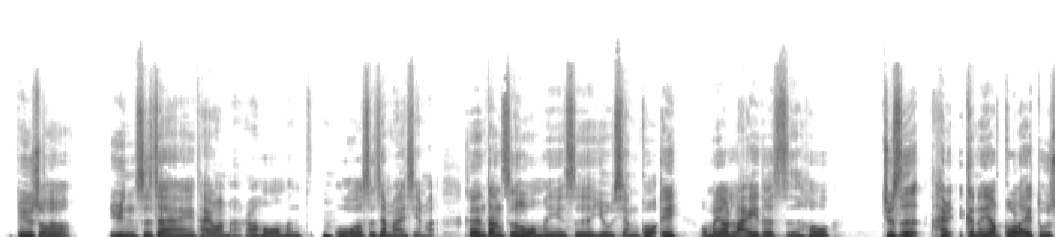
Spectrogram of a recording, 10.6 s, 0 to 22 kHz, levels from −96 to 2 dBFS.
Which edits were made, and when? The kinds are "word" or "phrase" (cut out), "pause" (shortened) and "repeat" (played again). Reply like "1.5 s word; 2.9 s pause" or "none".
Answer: none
